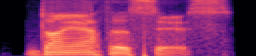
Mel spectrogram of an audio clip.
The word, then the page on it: diathesis: British English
